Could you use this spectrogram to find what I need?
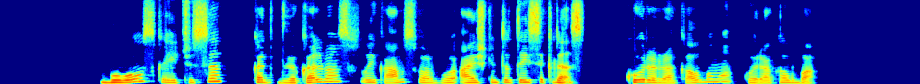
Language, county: Lithuanian, Klaipėda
